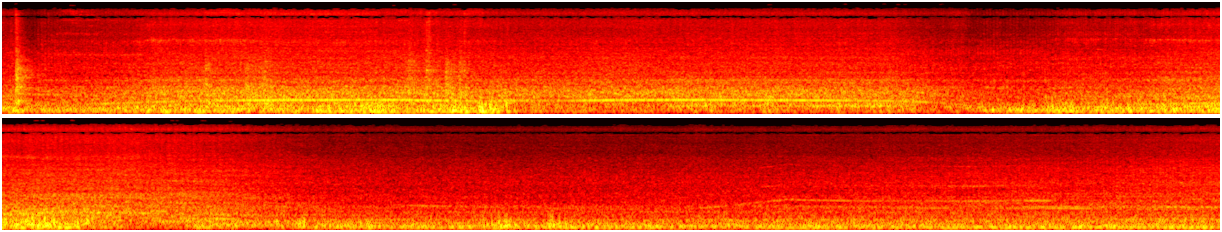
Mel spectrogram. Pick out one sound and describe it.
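A tractor engine runs steadily nearby.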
